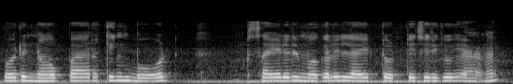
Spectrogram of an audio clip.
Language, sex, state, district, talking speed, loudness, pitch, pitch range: Malayalam, male, Kerala, Kollam, 95 wpm, -15 LUFS, 160 Hz, 155-170 Hz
